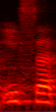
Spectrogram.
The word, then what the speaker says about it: Isa: And so her friend started calling her Issa Pizza. like, as a nickname so that I would say it in order on stream, like, that I would pronounce it correctly, and then I started calling her Issa Pizza.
